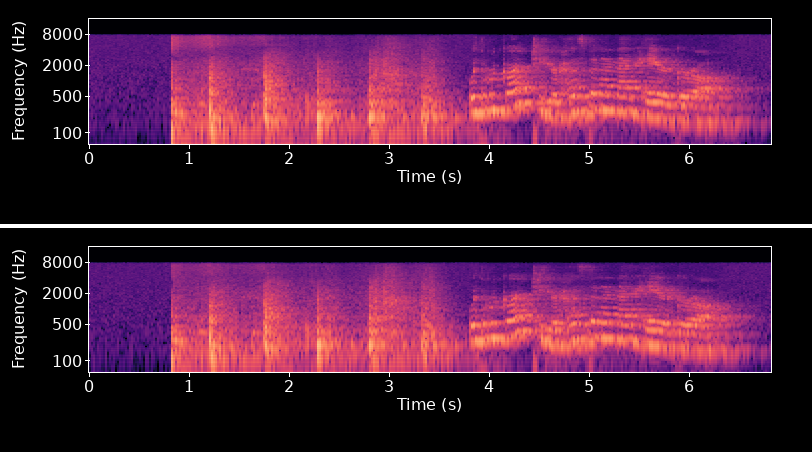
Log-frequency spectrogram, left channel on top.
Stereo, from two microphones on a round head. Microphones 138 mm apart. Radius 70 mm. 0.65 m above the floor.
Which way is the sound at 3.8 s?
25° left (ahead or behind).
